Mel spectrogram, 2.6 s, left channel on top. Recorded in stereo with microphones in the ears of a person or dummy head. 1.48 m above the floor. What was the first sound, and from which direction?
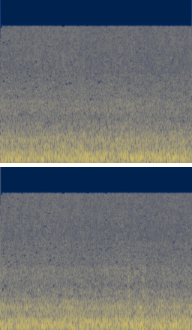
Only background noise.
